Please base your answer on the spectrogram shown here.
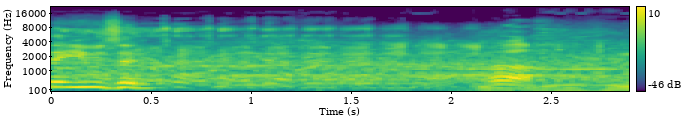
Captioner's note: Brother Love laughing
